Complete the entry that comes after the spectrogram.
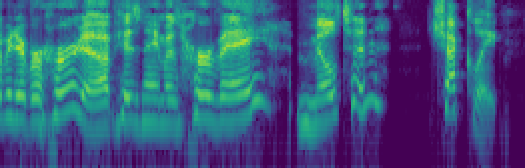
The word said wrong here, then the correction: Cleckley: Oh, Cleckley. See, I always say it wrong. C-L-E-C-K-L-E-Y. He wrote the most famous book called Mask of Sanity, okay?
